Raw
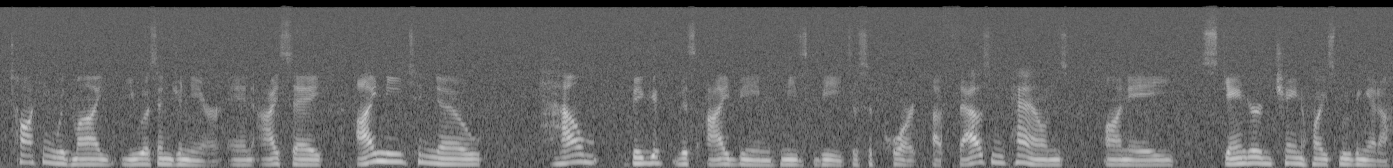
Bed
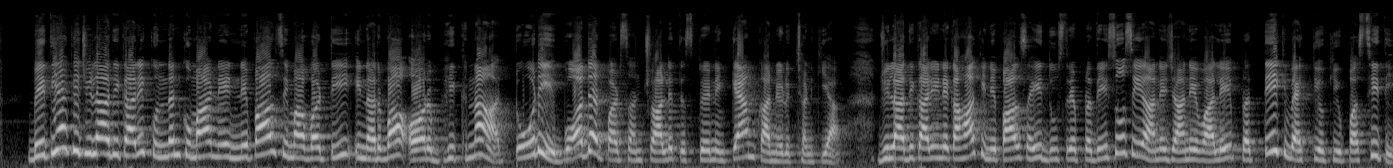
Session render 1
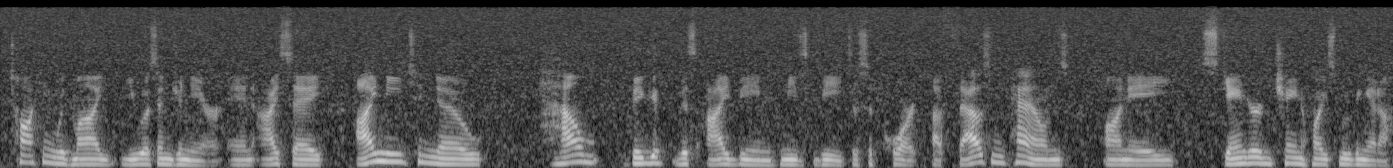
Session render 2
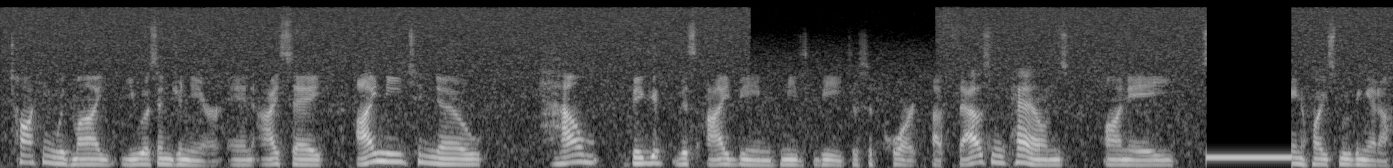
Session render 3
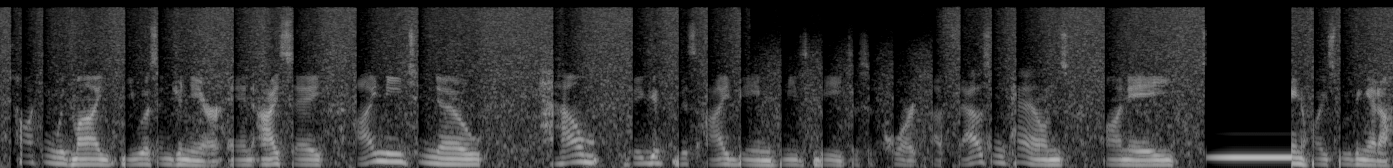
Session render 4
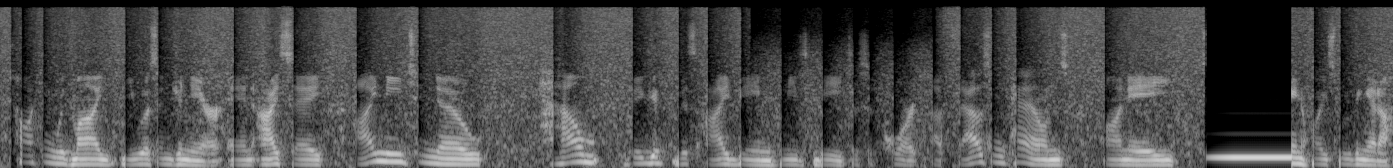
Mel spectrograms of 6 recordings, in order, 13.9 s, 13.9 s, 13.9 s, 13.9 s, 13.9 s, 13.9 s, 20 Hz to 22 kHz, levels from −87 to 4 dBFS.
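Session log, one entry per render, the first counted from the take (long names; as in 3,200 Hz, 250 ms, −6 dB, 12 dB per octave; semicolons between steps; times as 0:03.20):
broadband denoise 15 dB, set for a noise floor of −31 dBFS
0:07.50–0:09.36: high-frequency loss of the air 170 metres; 0:09.87–0:10.40: parametric band 480 Hz +10.5 dB 0.63 octaves; 0:12.06–0:12.92: beep over 278 Hz −18.5 dBFS
downward compressor 16 to 1, threshold −23 dBFS, peak gain reduction 13 dB; volume swells 294 ms
level +10 dB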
